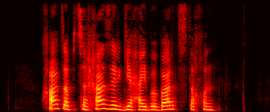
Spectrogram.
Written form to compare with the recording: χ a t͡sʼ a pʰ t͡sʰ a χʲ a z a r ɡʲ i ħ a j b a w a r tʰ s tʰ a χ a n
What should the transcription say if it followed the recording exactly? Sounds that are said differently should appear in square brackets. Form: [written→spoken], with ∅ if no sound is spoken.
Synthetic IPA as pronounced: χ a t͡sʼ a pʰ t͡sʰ a χʲ a z a r ɡʲ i ħ a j b a [w→b] a r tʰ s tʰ a χ [a→ə] n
